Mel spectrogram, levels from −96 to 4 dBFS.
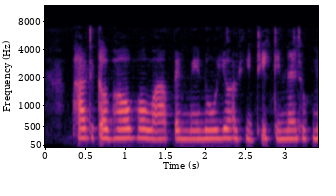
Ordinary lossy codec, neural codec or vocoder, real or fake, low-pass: Opus, 64 kbps; codec, 16 kHz, 2 kbps, FunCodec, trained on LibriTTS, 25 frames a second; fake; 7.2 kHz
